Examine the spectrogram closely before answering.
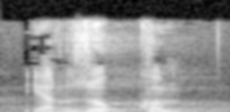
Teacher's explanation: يرزقكم إدغام القاف في الكاف لأنها استوفت الشروط، حركة قبل القاف ميم بعد الكاف، فيقرأ هكذا: يرزقكم.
